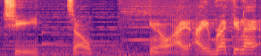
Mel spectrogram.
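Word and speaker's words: qi: And the reason literally is I I mostly used to consume Japanese media and in Japanese it's key instead of chi.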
